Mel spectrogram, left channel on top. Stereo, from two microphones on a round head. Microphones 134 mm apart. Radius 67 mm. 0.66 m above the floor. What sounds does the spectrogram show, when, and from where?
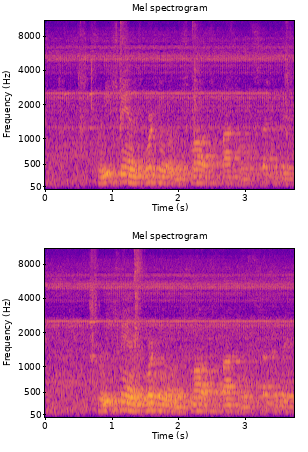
0.8 s a man speaking: 55° left (ahead or behind), 1.3 m; by 3.6 s 70° left (ahead or behind), 2.5 m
